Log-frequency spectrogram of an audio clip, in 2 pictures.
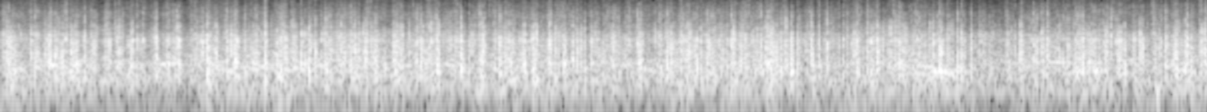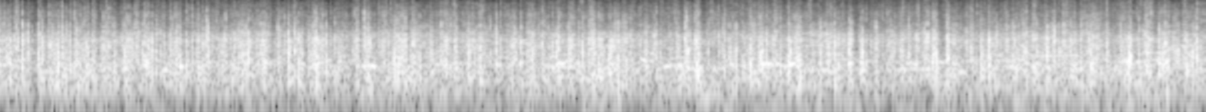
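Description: Open-air ambience at a football pitch: a steady, dense crackling hiss, with players' voices on the field.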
